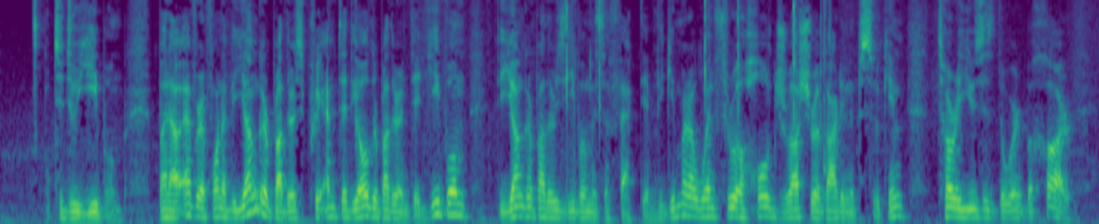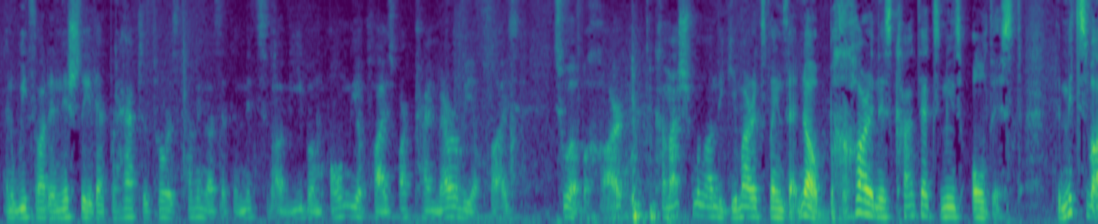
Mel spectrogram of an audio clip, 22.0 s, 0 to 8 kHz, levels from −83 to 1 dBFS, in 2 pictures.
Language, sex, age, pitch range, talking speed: English, male, 30-49, 100-125 Hz, 215 wpm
